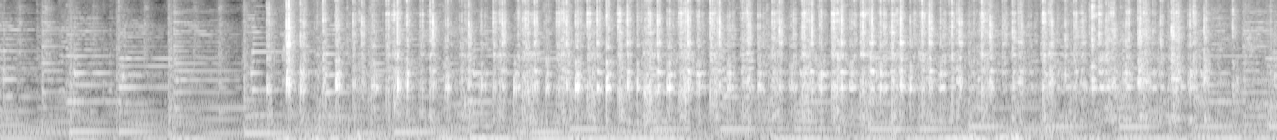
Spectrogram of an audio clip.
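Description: Soft background music with held notes. From about a second in, a rapid scratchy rubbing sound: a metal spoon stirring dry yeast into water in a glass jar.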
